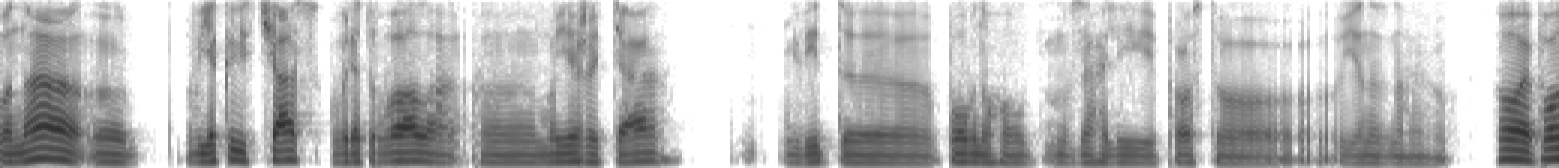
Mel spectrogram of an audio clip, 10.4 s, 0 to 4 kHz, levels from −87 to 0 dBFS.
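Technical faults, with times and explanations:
2.48–3.88 s, repeated packet loss (robotic sound): right after "в якийсь час" the stream keeps dropping out, 18 gaps with the longest about 43 ms, and each one gets patched by stretching the last bit of sound. About a quarter of that stretch is filler, so it turns choppy.
3.70–4.31 s, jitter buffer slow-down: the receiver was short on reserve, so it repeated pitch periods and bits of pauses to pad things out, adding about 66 ms. That plays the audio at about 90% speed with unchanged pitch, so sounds get drawn out.
4.26 s and 4.32 s, short concealed packet loss: two holes of about 20 ms each, filled by continuing the previous sound and then blending back into the real signal. Each one comes across as a tiny smear or wobble, and a short consonant-like sound can disappear.
6.02–6.52 s, jitter buffer speed-up: the buffer was holding more audio than it wanted, so it trimmed short pitch-period chunks, roughly 40 ms in all. 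The audio runs about 6% fast at the same pitch, enough to sound a touch hurried. The call path itself fits G.711 mu-law, with nothing above 4 kHz.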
